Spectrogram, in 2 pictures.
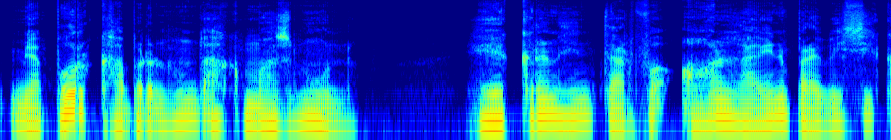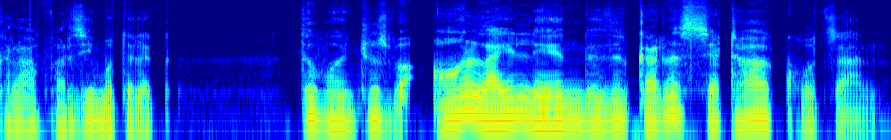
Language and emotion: Kashmiri, fearful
